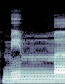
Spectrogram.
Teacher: میم کو میم سے ملانا ہے اور یہاں غنہ ہوگا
